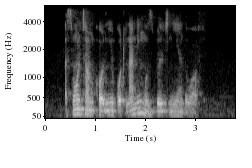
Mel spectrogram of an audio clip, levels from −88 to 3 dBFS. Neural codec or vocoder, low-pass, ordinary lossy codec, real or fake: none; 5.4 kHz; Opus, 32 kbps; real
